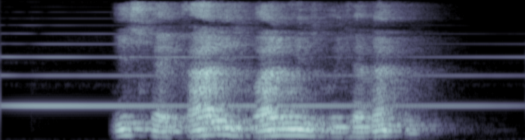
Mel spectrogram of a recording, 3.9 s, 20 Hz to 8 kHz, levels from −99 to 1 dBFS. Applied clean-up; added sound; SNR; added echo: none; Wind instrument, woodwind instrument; 17 dB; reverberation time 0.7 s.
